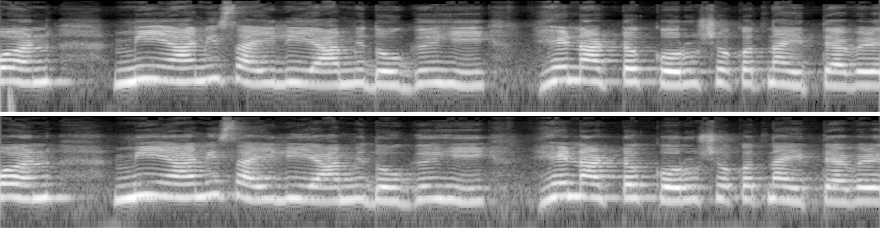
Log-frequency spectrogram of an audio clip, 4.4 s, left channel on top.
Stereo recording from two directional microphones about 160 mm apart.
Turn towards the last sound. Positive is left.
turn(degrees=25)  # may be behind; listen again after turning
